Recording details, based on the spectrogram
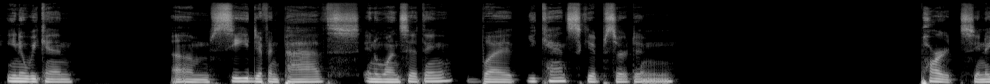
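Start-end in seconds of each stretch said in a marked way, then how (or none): none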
